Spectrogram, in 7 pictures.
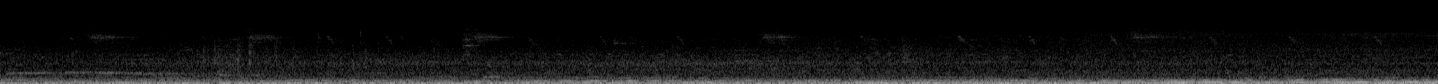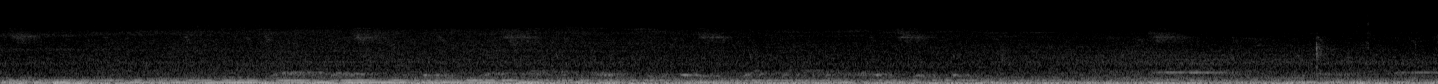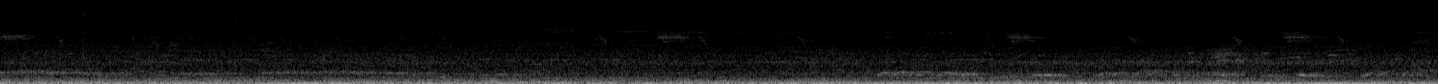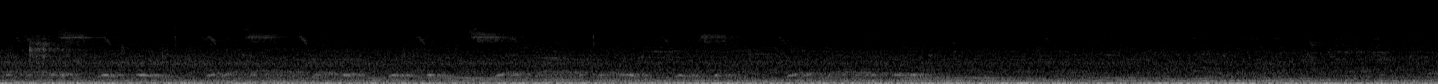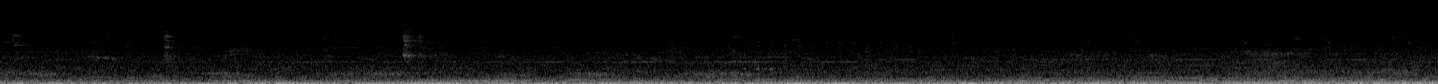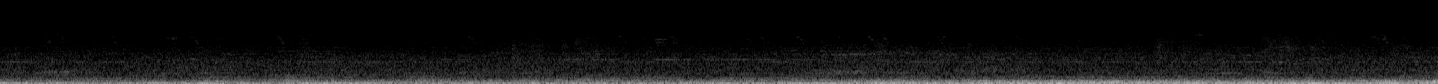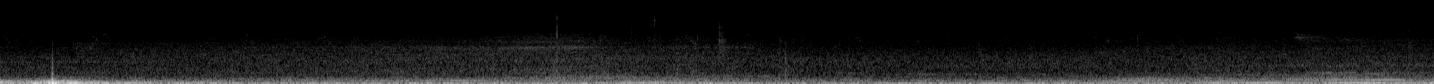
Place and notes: Weimar, Weimar, Germany - Deep space 1: for headphones.
Semi-cloudy weather at a transit bus station in Weimar. Facing me are big trees with pigeons flapping their wings at each other in a seemingly quarrelling mood. Intermittent calls of pigeons are present from left to right. A bicycle can heard softly passing by with piano music layered in the background. Footsteps can be heard from a passer-by from right to left and vehicular hums and traffic can be heard but laid back. Subtle winds and gathering thunder are in the sound.
Temperature is around 32 Degrees and the space is relatively calm and meditative.
Recording gear: Zoom F4, LOM MikroUsi Pro XLR version, Beyerdynamic DT 770 PRO Headphone.
Post production monitoring headphone: Beyerdynamic DT 1990 PRO.
Recording technique: Quasi-binaural.
Thüringen, Deutschland, 9 August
